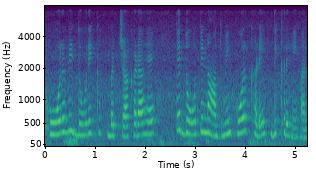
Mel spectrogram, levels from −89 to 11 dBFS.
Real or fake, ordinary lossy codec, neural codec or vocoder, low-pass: real; none; none; 7.2 kHz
